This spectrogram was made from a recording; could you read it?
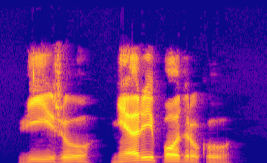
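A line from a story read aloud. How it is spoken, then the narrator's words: Calm reply. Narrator (Russian): спокойно ответил Саша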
